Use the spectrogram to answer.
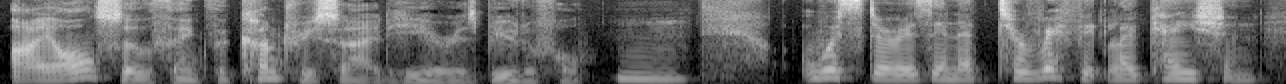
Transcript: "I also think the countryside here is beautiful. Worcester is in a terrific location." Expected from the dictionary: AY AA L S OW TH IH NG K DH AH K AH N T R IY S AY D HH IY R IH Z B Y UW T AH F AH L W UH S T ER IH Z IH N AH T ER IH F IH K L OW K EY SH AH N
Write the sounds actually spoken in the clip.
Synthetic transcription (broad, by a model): AY AA L S OW TH IH NG K DH AH K AH N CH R IY S AY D HH IY R IH Z B Y UW T AH F AH L W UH S T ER IH Z IH N AH T ER IH F IH K L OW K EY SH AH N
